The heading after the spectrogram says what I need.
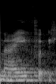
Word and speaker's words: knife: parspartic fertilizer then using knife here k is silent so nife that is nitrogenous fertilizer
